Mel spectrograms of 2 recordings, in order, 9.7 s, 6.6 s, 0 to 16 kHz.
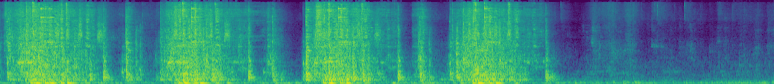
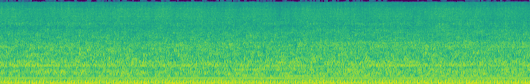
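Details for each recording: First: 2006 Craftsman 917.376160 push mower pulled from a junk pile, with thin, gasoline-smelling oil and carb cleaner sprayed into the intake: four loud, rough bursts about two seconds apart, each dying without settling into a run. Owner suspects the carburetor is toast. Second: 2006 Craftsman 917.376160 front-wheel-drive push mower rescued from junk pile, tank nearly dry, run on sprayed carb cleaner: steady even single-cylinder drone, no misfires; engine functional and sounds good, carburetor suspected bad.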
